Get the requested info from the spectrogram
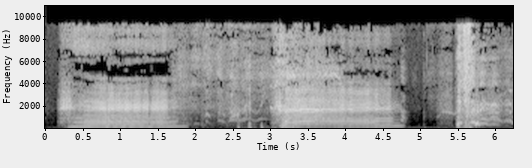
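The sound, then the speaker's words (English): A voice imitates a goat in a cartoonish way, as the cartoon character Peter Griffin: two long, loud, quavering bleats separated by short choppy sounds, then a brief snickering burst at the end. “Wait, are we doing celebrity goats?”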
